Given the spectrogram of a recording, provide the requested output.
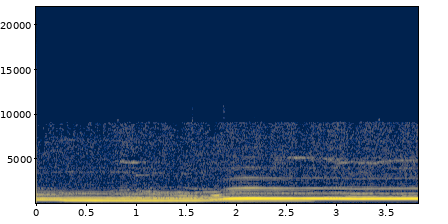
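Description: Grey wolf howling: a long, smooth, mournful note that sags slightly, then climbs and holds a steady higher pitch, with a second lower voice overlapping.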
